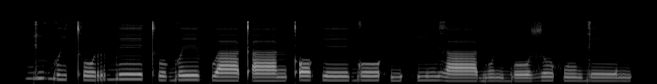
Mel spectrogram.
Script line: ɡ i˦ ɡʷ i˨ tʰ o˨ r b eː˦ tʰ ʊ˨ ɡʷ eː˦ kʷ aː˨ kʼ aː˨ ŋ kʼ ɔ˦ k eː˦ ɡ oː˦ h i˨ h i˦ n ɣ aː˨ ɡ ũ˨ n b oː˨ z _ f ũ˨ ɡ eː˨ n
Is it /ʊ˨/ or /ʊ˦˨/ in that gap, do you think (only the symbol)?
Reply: ʊ˦˨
